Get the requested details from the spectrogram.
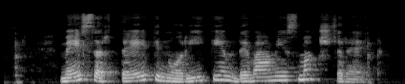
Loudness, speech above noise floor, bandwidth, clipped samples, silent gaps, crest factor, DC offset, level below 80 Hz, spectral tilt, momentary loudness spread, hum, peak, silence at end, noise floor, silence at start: -21 LUFS; 22 dB; 11.5 kHz; under 0.1%; none; 16 dB; under 0.1%; -52 dBFS; -5.5 dB/octave; 7 LU; none; -6 dBFS; 0.25 s; -43 dBFS; 0.15 s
